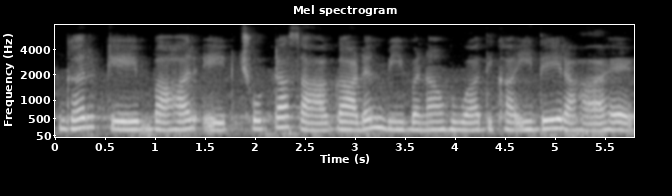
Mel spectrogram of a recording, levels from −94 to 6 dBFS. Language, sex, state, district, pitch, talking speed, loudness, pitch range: Hindi, female, Punjab, Fazilka, 210 Hz, 145 wpm, -14 LUFS, 200-230 Hz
